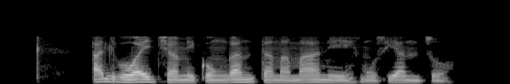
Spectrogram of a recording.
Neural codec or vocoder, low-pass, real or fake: none; 3.6 kHz; real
